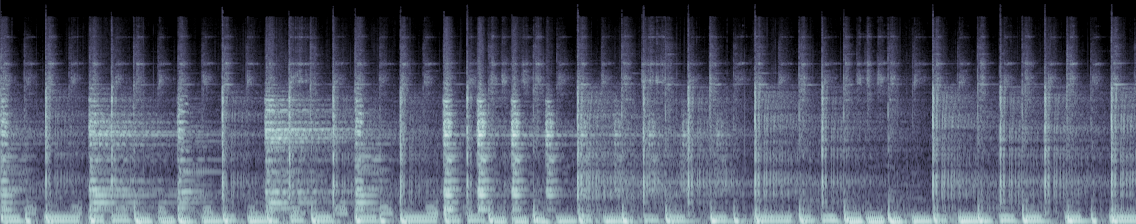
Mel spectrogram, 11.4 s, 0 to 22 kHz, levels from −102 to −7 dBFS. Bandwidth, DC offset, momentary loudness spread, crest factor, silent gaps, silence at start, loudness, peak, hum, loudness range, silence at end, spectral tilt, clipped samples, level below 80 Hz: 13 kHz; under 0.1%; 7 LU; 18 dB; none; 0 s; -27 LUFS; -8 dBFS; none; 4 LU; 0 s; -4.5 dB/octave; under 0.1%; -28 dBFS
